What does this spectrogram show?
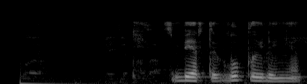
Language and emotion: Russian, neutral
